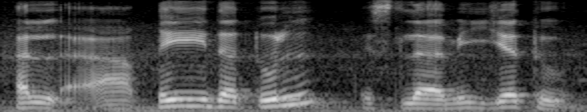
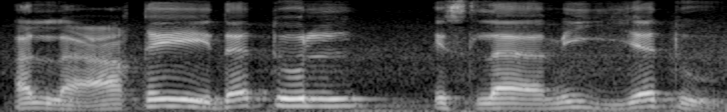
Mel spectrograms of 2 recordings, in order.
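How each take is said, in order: The two takes are said the same way.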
